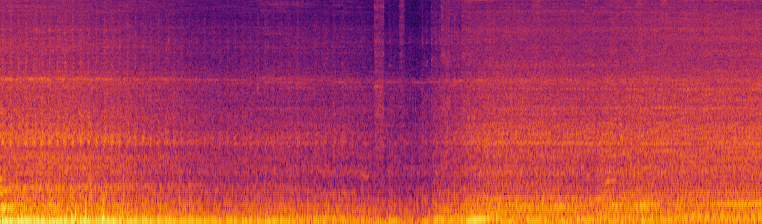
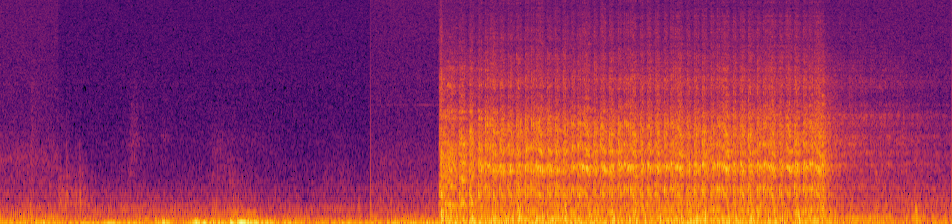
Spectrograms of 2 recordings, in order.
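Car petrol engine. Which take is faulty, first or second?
first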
